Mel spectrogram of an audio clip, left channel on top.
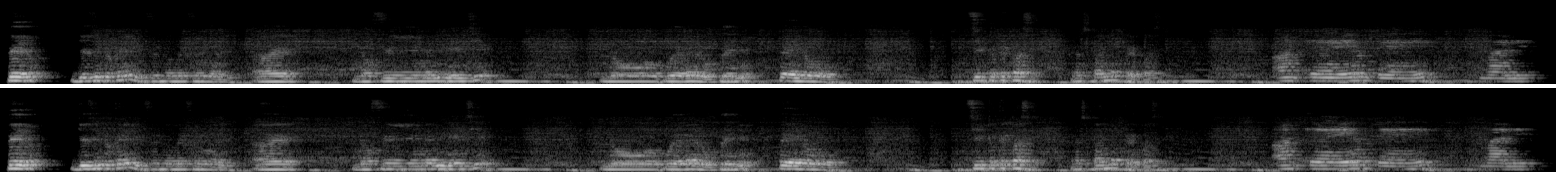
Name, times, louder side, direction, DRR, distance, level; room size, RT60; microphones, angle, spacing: voice 1, 0.1-0.4 0.7-3.0 3.5-4.9 6.0-8.4 9.7-10.4 10.7-11.7, equal, 60° right, -7 dB, 7.8 m, -26 dB
sound 1, 0.9-14.9, equal, 15° left, 7.2 m, -39 dB
voice 2, 12.7-14.3 14.8-15.3, equal, 85° right, -2 dB, 4.7 m, -30 dB
24.5 x 11.0 x 2.7 m, 0.40 s
head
